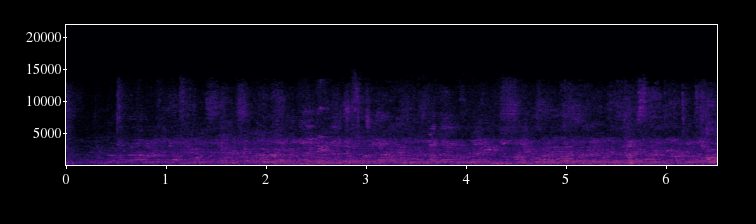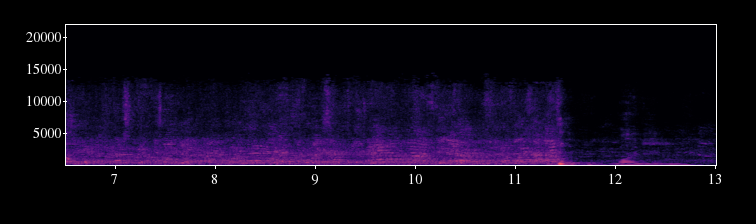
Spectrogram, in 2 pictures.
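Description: Many people talking at once in a large hall, a loud, marketplace-like chatter of mourners crowding around the casket. Near the end a single voice cuts in over the hubbub.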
